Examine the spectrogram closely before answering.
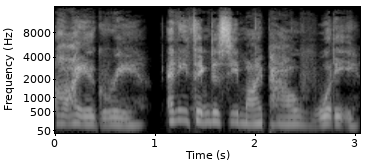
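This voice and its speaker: A raspy, female-sounding voice does a put-on character voice at a middle pitch and a moderate pace. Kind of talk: comic old-man voice. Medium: actual play. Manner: doddering, fussy, old-fashioned.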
